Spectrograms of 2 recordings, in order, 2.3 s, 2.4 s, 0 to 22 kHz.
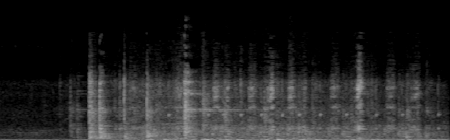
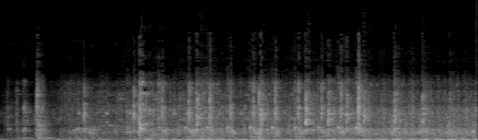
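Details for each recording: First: Honda GX390 single-cylinder engine fitted to an Ariens Rocket 8020 rototiller, throttle at mid, primed with a shot of gas down the carb: silence, then quick uneven pops as it fires off the prime; wants to run. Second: Ariens Rocket RT 8020 rototiller fitted with a genuine Honda engine replacing its 13hp GX390 clone, being test run; single-cylinder thump rises and falls in steps instead of holding steady revs; engine hunting and surging.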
